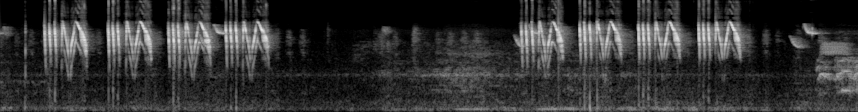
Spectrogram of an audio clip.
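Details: Lure song of a cinereous tit to provoke other cinereous tits into singing: four fast chattering phrases, a three-second lull with faint noise, then four more, each of swooping rapid notes.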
